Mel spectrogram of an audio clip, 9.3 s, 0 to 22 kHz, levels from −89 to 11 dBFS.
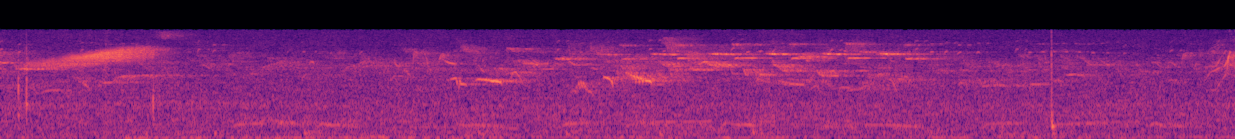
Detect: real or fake real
